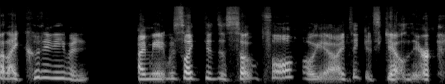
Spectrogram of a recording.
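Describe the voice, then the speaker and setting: A woman's high-pitched, raised and projected voice. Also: dry, close sound with no echo. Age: 60s. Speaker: livestreamer. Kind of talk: casual chat. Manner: animated.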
